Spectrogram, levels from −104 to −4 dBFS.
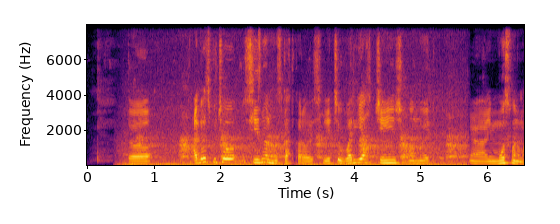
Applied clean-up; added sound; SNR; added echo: none; Dog; 9 dB; none.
